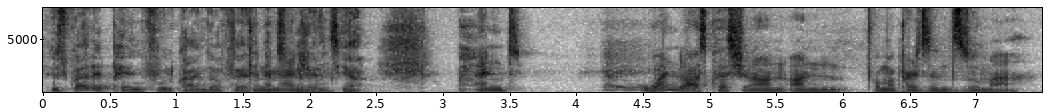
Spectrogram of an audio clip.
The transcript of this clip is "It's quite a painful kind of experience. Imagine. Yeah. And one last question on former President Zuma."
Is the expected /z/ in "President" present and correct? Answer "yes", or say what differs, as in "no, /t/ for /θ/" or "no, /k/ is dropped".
yes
